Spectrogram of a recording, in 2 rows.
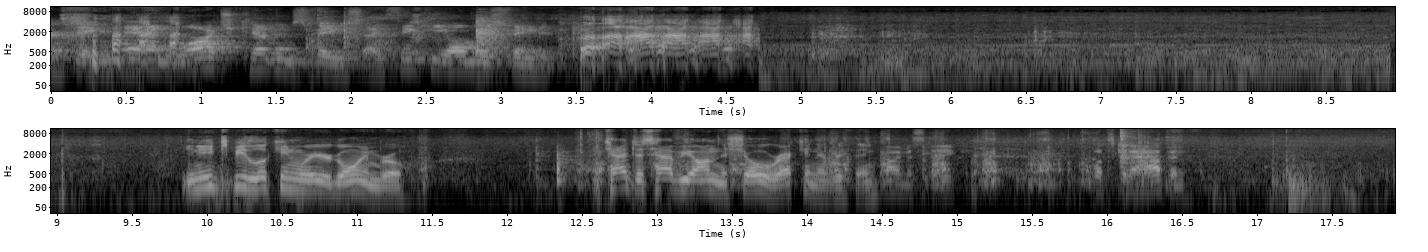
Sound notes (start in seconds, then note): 3.4 laughing; 4.6 machines whirring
